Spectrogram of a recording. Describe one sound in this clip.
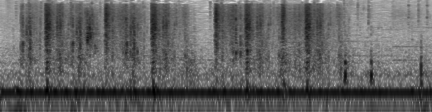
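Dirt blocks crunch as they are dug out in quick succession.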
